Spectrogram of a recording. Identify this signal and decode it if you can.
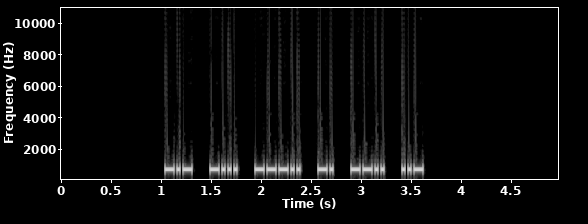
Morse code, heard as a keyed tone, about 40 wpm, spaced as for 29 wpm, 700 Hz. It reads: KB8NZU
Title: USA Call Signs - 6 Characters - 2x Character Spacing - 40wpm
